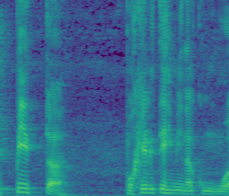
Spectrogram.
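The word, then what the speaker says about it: Pitta: Você vai ver muitas pessoas na Índia pronunciando, por exemplo, o nome dos doshas como Vat, Pit, Kapha. Eles tiram o negócio da última vogal. Então é muito normal você falar Pit, Pit, em vez de Pita.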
